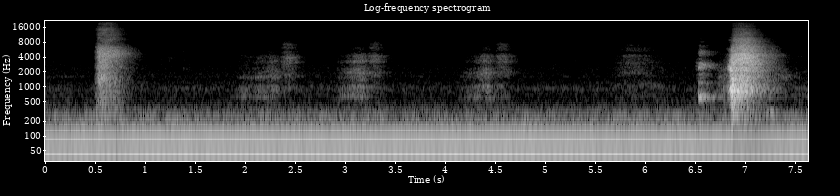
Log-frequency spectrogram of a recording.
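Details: Two forceful, explosive dust-triggered sneezes after cleaning house, with breathy inhalations between them over a steady low hum.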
